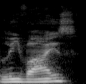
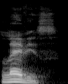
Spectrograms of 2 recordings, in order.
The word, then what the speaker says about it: Levi's: So most Soviet people were saying not Levi's, but Levi's. So of course, Levi's rhymes with Davis.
